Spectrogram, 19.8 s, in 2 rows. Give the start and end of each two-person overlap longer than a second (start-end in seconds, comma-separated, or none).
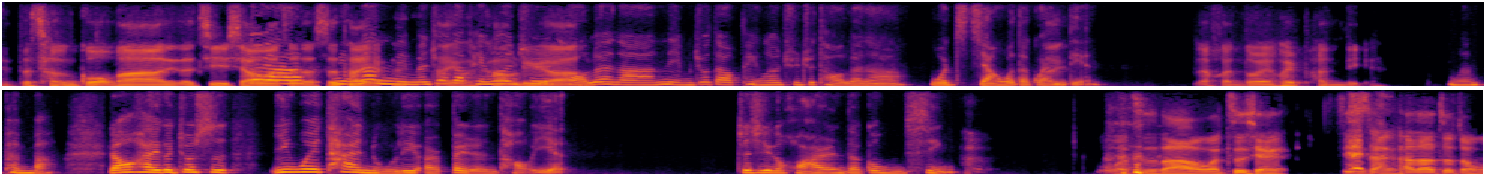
1.6-3.9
